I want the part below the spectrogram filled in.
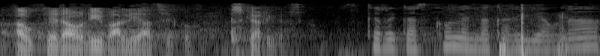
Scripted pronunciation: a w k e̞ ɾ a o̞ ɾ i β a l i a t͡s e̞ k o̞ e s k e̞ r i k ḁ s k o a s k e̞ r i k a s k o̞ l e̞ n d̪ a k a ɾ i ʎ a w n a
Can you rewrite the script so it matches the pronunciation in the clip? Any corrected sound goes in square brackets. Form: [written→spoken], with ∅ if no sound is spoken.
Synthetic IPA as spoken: a w k e̞ ɾ a o̞ ɾ i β a l i a t͡s e̞ k o̞ e s k e̞ r i k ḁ s k o [a→e] s k e̞ r i k a s k o̞ l e̞ n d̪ a k a ɾ i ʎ a w n a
